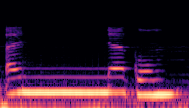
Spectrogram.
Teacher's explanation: نون کا غنہ ادا کریں، نون پہ شد ہے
